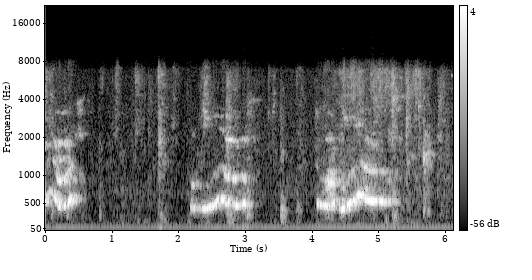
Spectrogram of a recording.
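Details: West Highland White Terrier puppies, 47 days old, indoors after an outdoor break: three drawn-out, wavering whines, each rising and falling in pitch with faint harmonics, separated by quiet gaps, with a low steady hum underneath.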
